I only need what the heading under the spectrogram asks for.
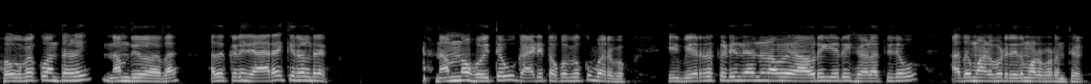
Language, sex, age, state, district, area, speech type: Kannada, male, 30-45, Karnataka, Bidar, urban, spontaneous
